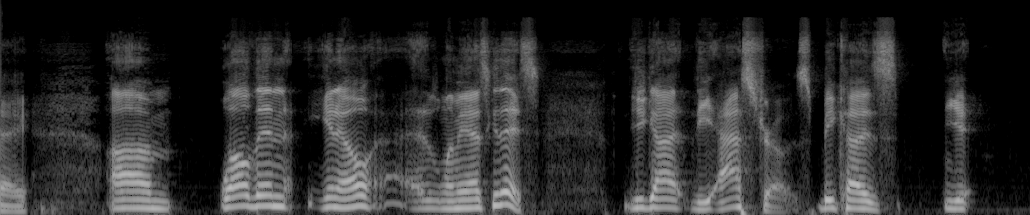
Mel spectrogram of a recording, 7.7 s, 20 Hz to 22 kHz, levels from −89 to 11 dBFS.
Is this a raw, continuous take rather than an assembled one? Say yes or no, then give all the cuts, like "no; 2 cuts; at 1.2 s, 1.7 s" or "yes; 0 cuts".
yes; 0 cuts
